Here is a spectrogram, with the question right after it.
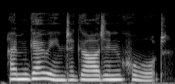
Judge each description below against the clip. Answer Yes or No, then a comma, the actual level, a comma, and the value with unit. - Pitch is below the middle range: No, high, 220 Hz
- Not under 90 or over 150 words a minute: Yes, slow, 135 wpm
